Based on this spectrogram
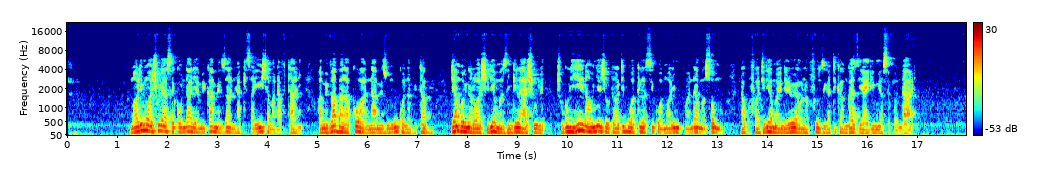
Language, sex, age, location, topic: Swahili, male, 25-35, Dar es Salaam, education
